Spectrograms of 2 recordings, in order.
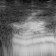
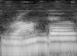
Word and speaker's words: Ronde: game here which is it looks like Ronde in English but it's actually pronounced Rondo for some reason and uh here Rondo here is a a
